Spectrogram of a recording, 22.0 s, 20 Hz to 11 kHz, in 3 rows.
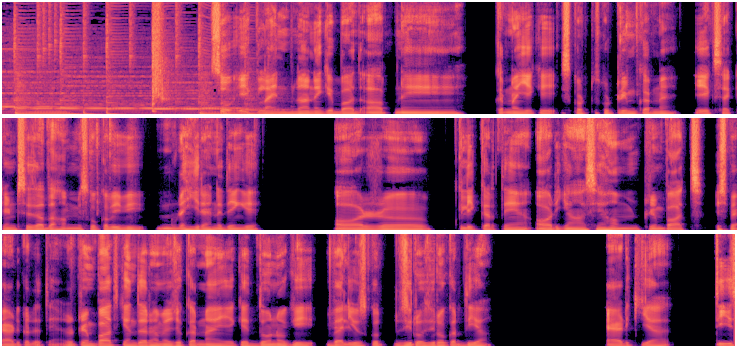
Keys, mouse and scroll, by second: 0.4 click, 3.1 click, 6.0 alt+[, 6.5-7.7 drag, 8.0 alt+], 9.6 click, 13.7 click, 17.3-17.6 click, 18.3-18.9 shift+click, 20.0-20.6 click, 21.2-22.0 drag.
